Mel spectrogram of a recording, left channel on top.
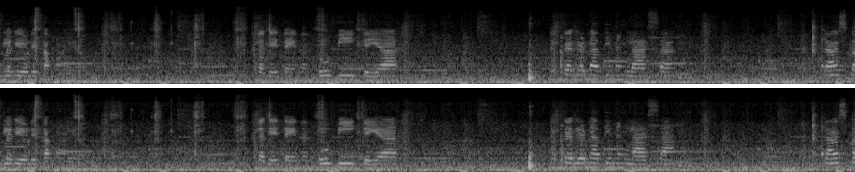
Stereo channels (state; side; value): normal; both; correlation 0.76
